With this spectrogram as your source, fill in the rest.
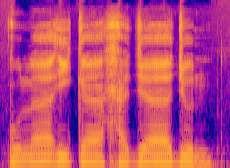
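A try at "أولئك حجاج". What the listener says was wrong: hajun itu sama seperti tolibun, bentuk jamanya tulabun, sama seperti tajirun, tujarun. Hajun hujjajun, bukan hajjajun ya. Hujjajun.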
